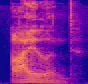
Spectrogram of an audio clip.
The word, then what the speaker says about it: island: The next one, island. Island. The S is silent.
